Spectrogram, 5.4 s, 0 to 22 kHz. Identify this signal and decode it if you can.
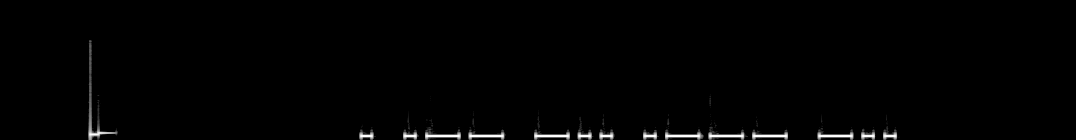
Morse code, heard as a keyed tone, about 23 wpm, 700 Hz. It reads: EWDJD
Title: Five Challenging Letter-Number Combinations 22wpm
